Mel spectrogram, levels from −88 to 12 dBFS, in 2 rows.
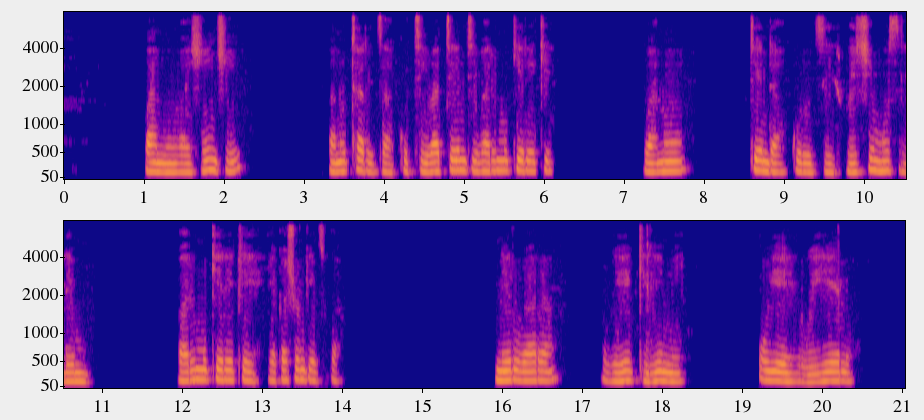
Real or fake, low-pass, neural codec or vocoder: real; 7.2 kHz; none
